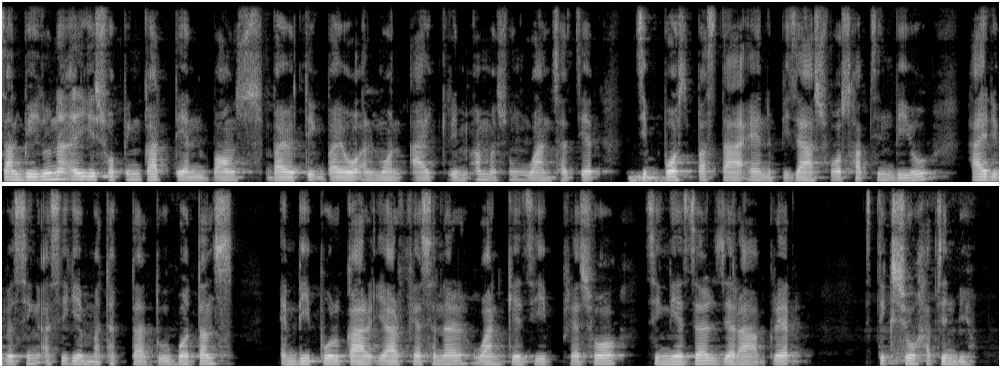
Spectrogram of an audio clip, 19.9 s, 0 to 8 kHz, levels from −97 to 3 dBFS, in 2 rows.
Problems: background sounds at intervals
